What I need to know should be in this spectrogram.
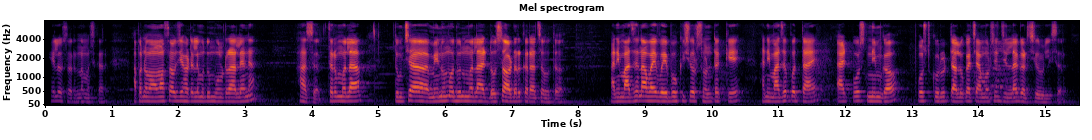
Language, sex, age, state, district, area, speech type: Marathi, male, 18-30, Maharashtra, Gadchiroli, rural, spontaneous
